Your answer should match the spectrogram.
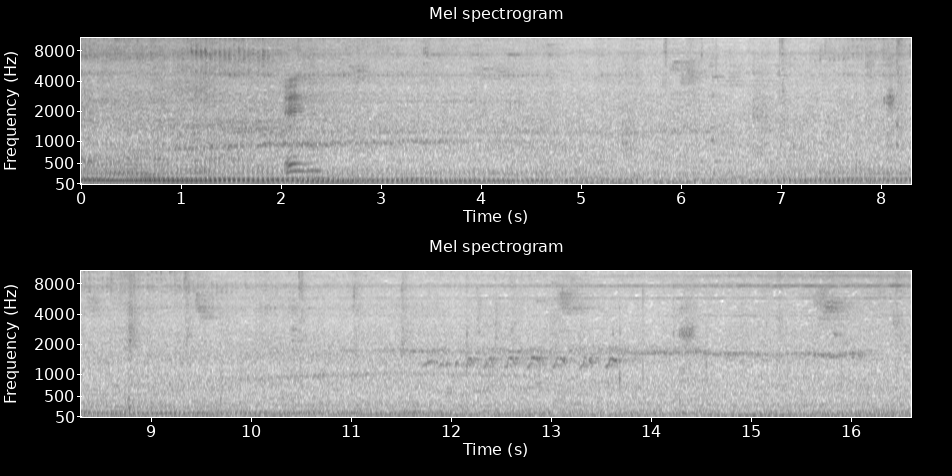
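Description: Street ambience in a narrow residential alley: a steady low rumble, loudest in the first few seconds, with faint voices in the distance.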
